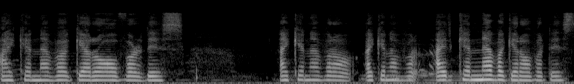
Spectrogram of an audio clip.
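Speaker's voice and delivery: plain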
